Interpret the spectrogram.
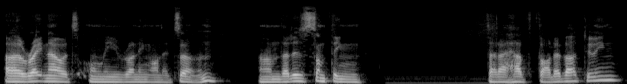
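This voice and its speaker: A man's voice: medium pitch, normal speed, no echo. A man with an American accent answering audience questions after a conference talk, with lots of ums and restarts. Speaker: conference presenter.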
